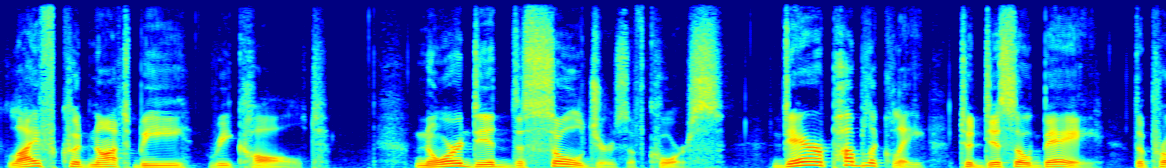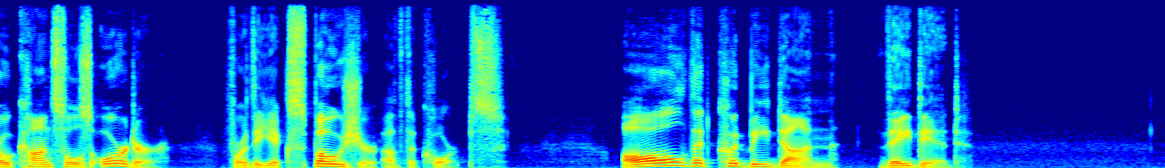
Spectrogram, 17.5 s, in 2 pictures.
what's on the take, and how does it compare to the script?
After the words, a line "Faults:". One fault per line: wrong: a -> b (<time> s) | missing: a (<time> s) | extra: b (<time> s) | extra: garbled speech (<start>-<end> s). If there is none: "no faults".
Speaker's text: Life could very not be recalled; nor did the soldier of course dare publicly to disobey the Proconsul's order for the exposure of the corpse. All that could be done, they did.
Life could not be recalled; nor did the soldiers of course dare publicly to disobey the Proconsul's order for the exposure of the corpse. All that could be done, they did.
Faults:
missing: very (0.7 s)
wrong: soldier -> soldiers (3.9 s)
